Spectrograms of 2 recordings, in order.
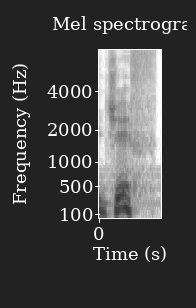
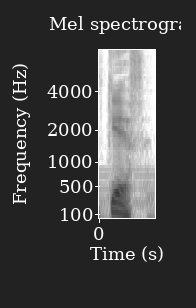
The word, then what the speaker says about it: Giff: One may say Jiff, the other says Giff, both with the same meaning.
